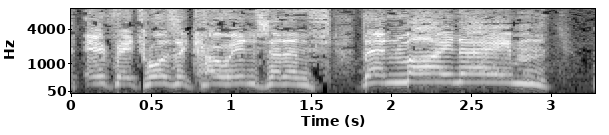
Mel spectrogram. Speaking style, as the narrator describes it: roared the voice

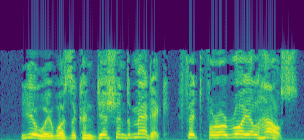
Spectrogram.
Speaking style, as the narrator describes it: Gurney snarled

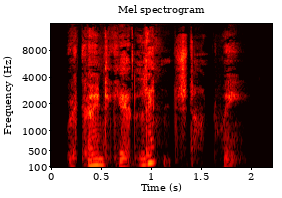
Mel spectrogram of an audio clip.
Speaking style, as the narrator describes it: he whispered

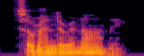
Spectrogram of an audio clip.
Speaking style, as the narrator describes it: Sister Jodel said in a reflective tone

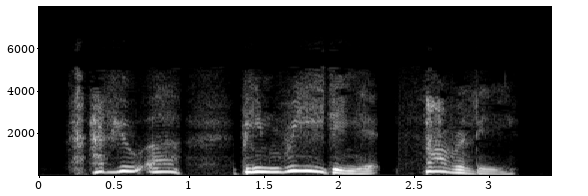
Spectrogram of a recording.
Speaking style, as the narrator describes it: Hermione asked still more anxiously

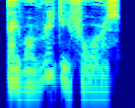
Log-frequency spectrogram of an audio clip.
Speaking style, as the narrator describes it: whispered Harry

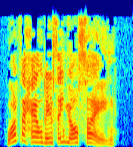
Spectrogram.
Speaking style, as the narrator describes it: he snapped

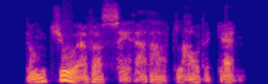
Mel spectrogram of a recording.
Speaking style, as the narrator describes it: she hissed

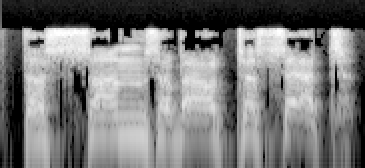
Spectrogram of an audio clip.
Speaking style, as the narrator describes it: Zed roared

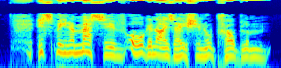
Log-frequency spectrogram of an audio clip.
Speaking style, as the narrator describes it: sighed Mr

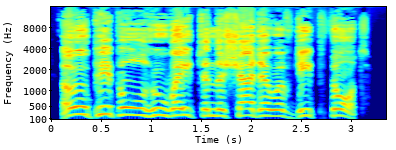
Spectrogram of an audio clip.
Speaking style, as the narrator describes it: cried out

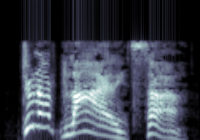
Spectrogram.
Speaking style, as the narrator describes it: shouted Mr

